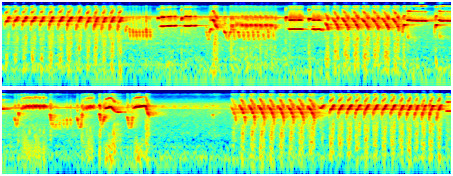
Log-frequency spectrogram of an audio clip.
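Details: Lure song of a canary, played to prompt a canary that has gone silent to sing: rapid chattering rolls alternating with clear sustained whistles and sharp rising notes, with a brief quieter pause before another fast trill.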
